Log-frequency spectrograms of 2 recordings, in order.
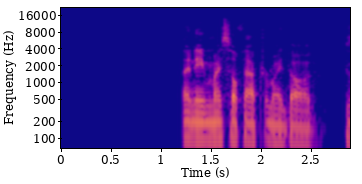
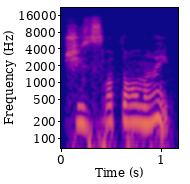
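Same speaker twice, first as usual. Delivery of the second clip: much higher, slow doting coo to the dog; pet talk; 12 semitones higher, slower than usual. Real, not acted. Cooing to her dog.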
